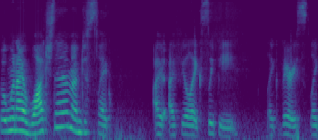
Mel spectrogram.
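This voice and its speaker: At a moderate pace, a woman talks at medium pitch with lively intonation. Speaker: teacher; video creator. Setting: on camera with studio lights.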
